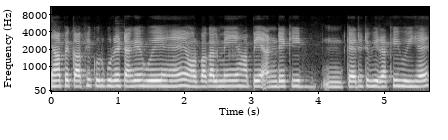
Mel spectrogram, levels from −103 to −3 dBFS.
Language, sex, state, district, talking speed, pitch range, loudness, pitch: Hindi, female, Bihar, Patna, 200 wpm, 210-220 Hz, -14 LUFS, 215 Hz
